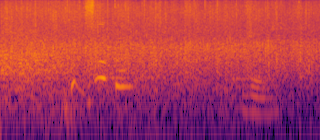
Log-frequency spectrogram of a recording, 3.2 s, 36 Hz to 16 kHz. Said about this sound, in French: 16 millions de spectateurs dans le monde entier, un Oscar du meilleur acteur, je crois que rien que pour ça, bah, on peut vous applaudir.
